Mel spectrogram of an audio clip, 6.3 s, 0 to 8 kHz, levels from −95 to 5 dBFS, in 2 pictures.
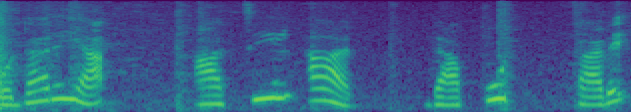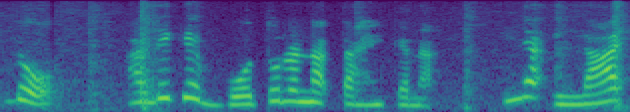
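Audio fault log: Throughout: noise suppressor artifacts. The suppressor cuts the steady room noise by about 19 dB, band by band, frame by frame. The noise sinks away in the pauses and rises again under the speech.
3.40–3.45 s: short concealed packet loss. About 20 ms of audio reached the decoder too late. The receiver covered 27 ms by extending the sound just before the gap, then blended back into the real signal. The result is a brief smear in the speech.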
